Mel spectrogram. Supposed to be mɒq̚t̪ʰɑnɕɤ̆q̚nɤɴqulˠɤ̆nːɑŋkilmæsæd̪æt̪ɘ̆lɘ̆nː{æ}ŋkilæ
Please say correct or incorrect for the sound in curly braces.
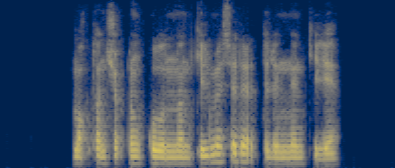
correct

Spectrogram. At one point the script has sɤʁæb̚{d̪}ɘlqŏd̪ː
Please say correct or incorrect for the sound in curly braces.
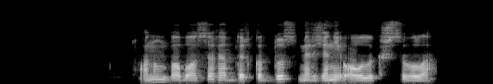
correct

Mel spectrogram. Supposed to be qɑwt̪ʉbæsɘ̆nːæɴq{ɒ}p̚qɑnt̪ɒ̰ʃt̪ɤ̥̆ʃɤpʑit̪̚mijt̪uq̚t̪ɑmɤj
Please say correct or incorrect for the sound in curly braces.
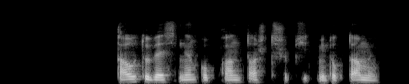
incorrect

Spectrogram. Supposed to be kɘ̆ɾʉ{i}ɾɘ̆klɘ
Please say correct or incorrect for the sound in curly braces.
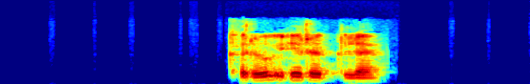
correct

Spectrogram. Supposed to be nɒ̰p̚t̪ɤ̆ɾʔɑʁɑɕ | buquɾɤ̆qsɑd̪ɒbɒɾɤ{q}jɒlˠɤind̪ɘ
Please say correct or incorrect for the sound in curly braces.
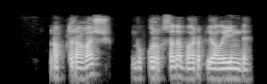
incorrect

